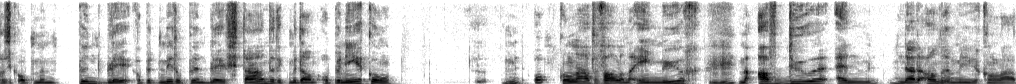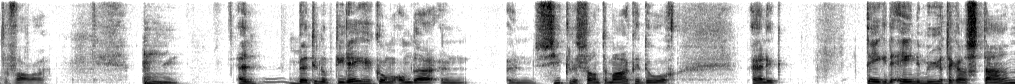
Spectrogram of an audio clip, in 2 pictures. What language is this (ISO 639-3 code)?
nld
